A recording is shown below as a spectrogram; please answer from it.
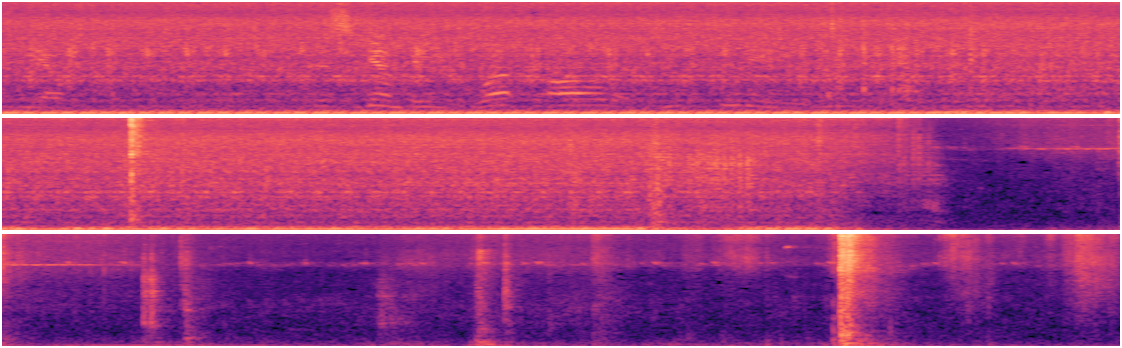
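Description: Jeep Wrangler engine idling steadily, then switched off about ten seconds in. The engine cuts out abruptly, leaving faint clicks and a single sharp knock near the end.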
